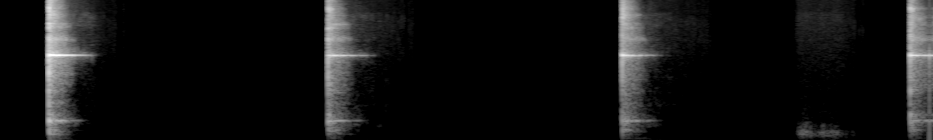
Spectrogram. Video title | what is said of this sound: First Steps Science: Fill and Pour, Measure and More! Make a Water Xylophone | they're empty there's nothing in them but they are all the same size little quart canning jars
